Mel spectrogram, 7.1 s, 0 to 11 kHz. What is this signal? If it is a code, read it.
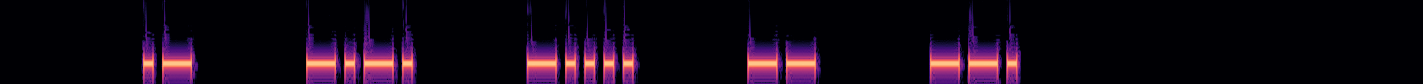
Morse code, heard as a keyed tone, about 25 wpm, spaced as for 12 wpm, 700 Hz. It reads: AC6MG
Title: USA Call Signs - 4x Character Spacing - 25wpm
